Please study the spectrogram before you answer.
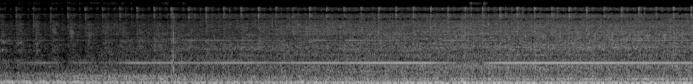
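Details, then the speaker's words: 2001 Chevy Express van, 4.3 V6, ran very rough after sitting nearly 3 years; new spider fuel injector, coil and distributor fitted. About 18 minutes after starting, the uneven idle pulse is steadying and smoke is clearing: rough idle improving. "okay guys about 18 minutes almost there starting to clear up starting to sound a little bit better"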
